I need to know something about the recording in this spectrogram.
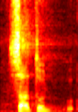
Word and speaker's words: Sutton: Sutton. This is the problem with the English. They write U, they say A.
